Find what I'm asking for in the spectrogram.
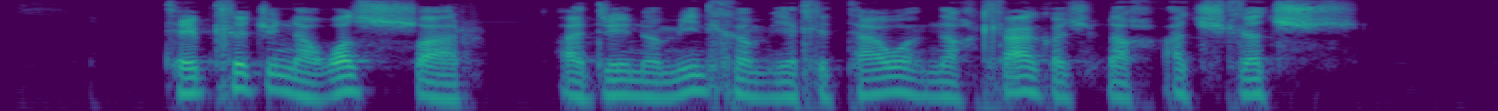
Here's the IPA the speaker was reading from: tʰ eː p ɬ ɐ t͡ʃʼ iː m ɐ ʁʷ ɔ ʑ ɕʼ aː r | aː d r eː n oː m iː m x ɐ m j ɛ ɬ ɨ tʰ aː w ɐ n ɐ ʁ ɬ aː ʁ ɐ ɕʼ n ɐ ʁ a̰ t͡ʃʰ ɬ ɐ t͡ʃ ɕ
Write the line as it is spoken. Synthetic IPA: tʰ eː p ɬ ɐ t͡ʃʼ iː n ɐ ʁʷ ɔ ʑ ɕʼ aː r | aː d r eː n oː m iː n x ɐ m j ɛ ɬ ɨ tʰ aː w ɐ n ɐ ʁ ɬ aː ɣ ɐ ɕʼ n ɐ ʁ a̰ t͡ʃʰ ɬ ɐ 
